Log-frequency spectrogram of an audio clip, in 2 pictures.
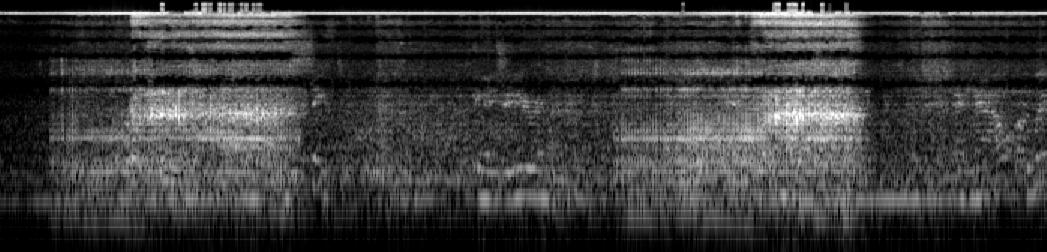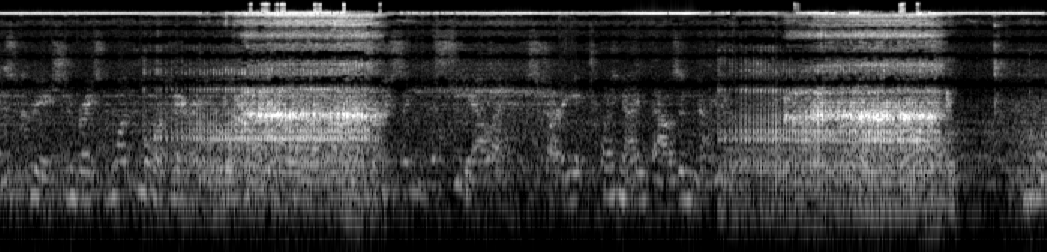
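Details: Two sleepers snoring together: steady rhythmic snoring, about four breaths in the clip, with television or talk in the background.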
